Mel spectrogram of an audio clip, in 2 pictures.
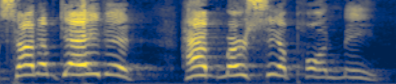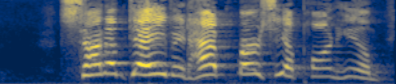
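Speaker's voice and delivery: high, loud pleading cry; desperate shout. Acted. Blind beggar crying out to Jesus, shouting. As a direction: shout it like it's your last chance. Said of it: "he just kept saying".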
